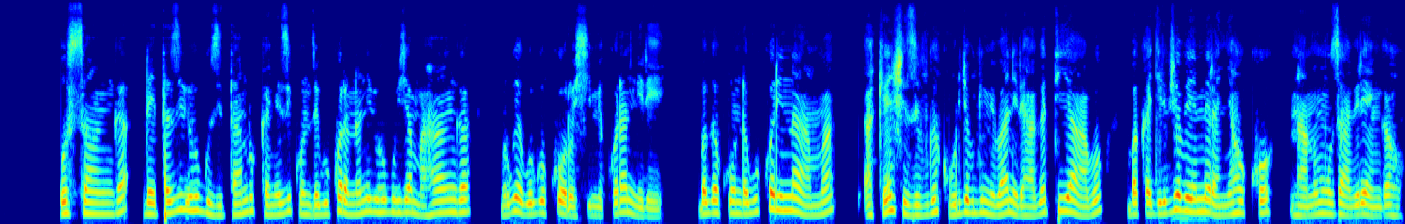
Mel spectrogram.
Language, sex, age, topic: Kinyarwanda, male, 25-35, government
